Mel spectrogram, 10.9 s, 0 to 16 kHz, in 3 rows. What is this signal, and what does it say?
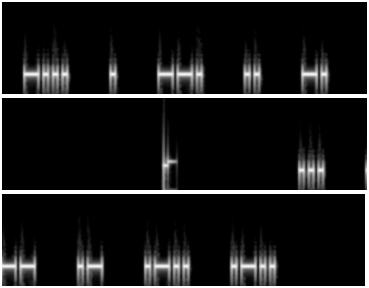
Morse code, heard as a keyed tone, about 25 wpm, spaced as for 14 wpm, 690 Hz. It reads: BEGIN SMALL
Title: 3x Character Spacing - Top 500 Words - 25wpm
